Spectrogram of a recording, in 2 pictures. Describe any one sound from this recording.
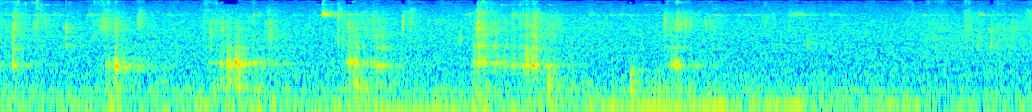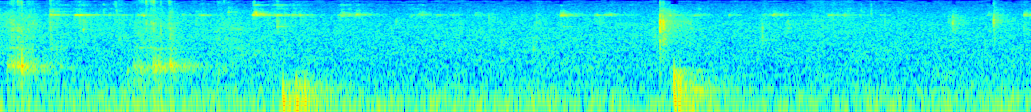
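A dog gnaws and chews noisily on a bone.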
